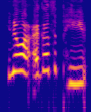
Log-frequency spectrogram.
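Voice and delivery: high, bright sudden idea; a hammed-up eureka; mock eager self. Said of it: "And I'm like".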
